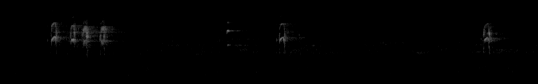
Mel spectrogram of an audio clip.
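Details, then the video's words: An Arizona woodpecker, native to southern Arizona, New Mexico and western Mexico's Sierra Madre Occidental, gives sharp, high calls: a quick burst of four notes, then three single notes spaced over several seconds, against quiet background hiss. "Arizona Woodpecker Sounds"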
